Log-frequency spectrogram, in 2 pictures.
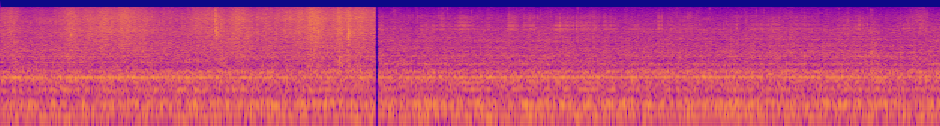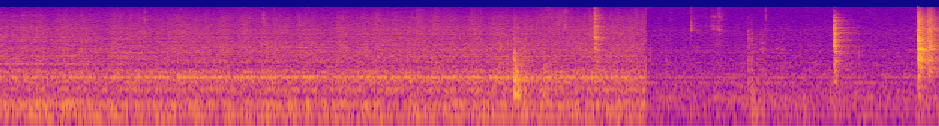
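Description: Steady mechanical hum with a constant whine, typical of a kitchen range-hood fan running over the stove. It cuts out about ten and a half seconds in, leaving a few light clinks.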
